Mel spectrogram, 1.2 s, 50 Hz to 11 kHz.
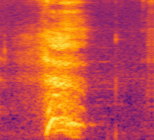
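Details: A single abrupt, voiced hiccup with a sharp catch of breath in an adult with persistent intractable hiccups since December 2015, occurring every 1-3 seconds (20-60 per minute), with breathing and choking spasms; cause undiagnosed.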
